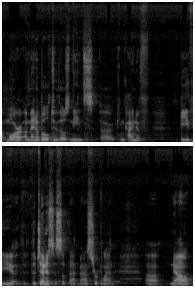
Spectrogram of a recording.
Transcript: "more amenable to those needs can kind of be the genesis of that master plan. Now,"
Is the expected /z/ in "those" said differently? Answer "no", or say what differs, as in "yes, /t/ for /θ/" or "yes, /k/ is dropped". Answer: no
